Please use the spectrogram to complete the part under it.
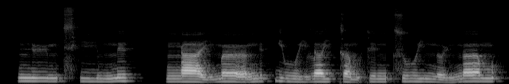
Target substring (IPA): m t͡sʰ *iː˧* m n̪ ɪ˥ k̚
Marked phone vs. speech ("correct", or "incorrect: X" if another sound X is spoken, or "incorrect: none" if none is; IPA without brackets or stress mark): incorrect: iː˨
